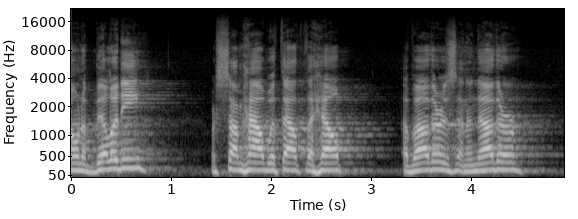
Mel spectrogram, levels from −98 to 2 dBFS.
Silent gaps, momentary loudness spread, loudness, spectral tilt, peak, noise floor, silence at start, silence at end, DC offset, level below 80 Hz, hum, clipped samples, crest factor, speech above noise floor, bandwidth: none; 13 LU; -25 LUFS; -5.5 dB/octave; -6 dBFS; -58 dBFS; 0 s; 0.25 s; under 0.1%; -66 dBFS; none; under 0.1%; 20 dB; 34 dB; 14.5 kHz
